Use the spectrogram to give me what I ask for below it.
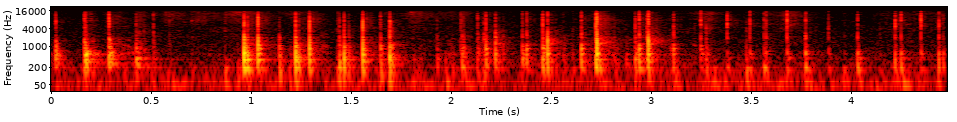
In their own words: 02:48 tapping/scratching on a handsoap dispenser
